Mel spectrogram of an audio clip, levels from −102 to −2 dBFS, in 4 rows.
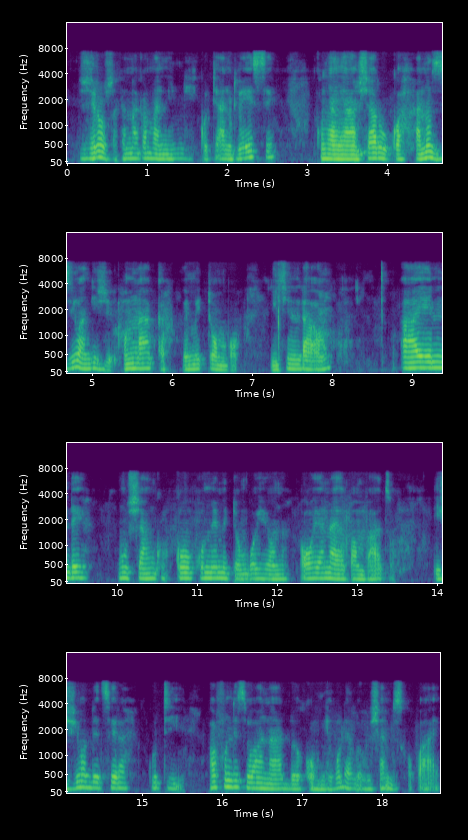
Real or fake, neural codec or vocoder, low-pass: fake; codec, 16 kHz, 4.8 kbps, FACodec; 7.2 kHz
